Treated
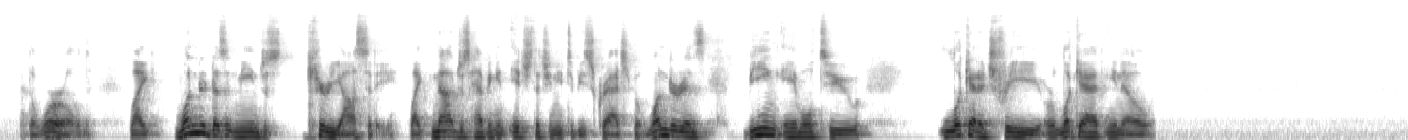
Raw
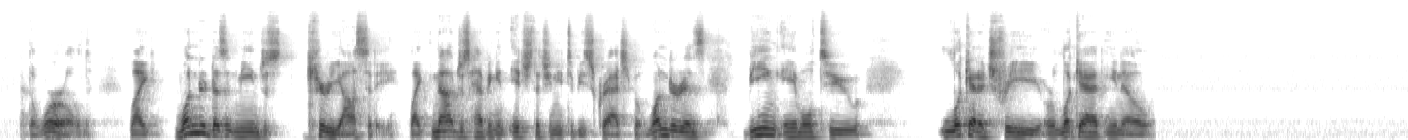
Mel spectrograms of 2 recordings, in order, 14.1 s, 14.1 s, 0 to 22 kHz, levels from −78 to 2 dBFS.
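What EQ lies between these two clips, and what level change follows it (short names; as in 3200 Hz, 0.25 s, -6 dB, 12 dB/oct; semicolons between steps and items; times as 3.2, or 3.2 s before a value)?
tilt -4.5 dB/oct; high shelf 5500 Hz +10.5 dB; -1.0 dB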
